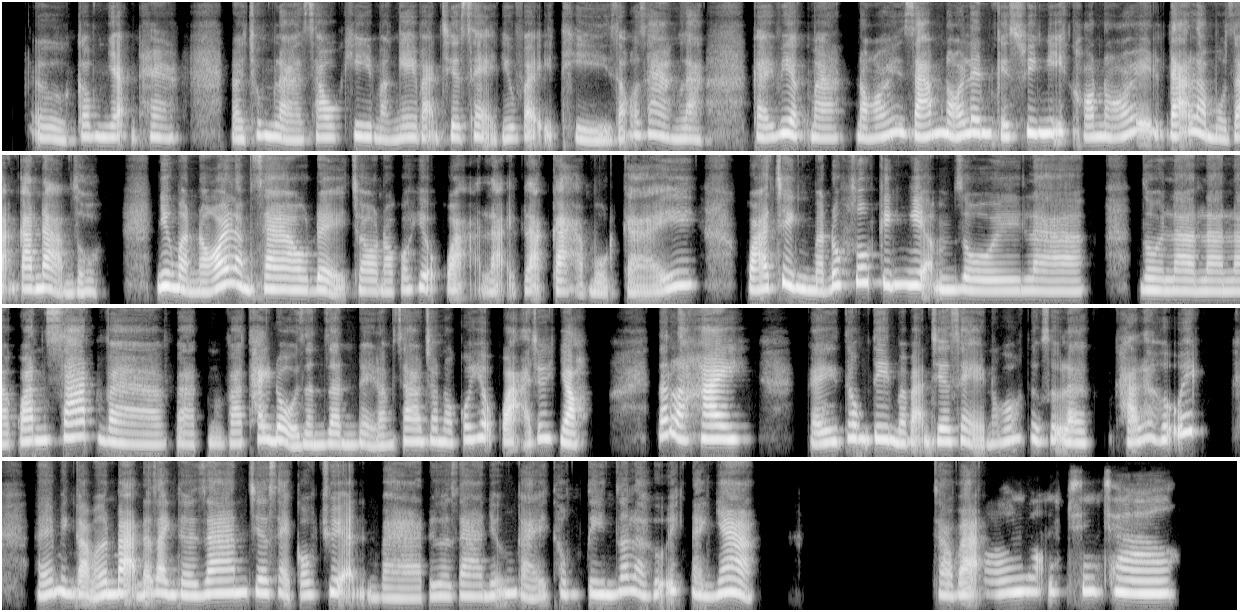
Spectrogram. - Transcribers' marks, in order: none
- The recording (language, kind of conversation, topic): Vietnamese, podcast, Bạn có thể kể về một lần bạn dám nói ra điều khó nói không?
